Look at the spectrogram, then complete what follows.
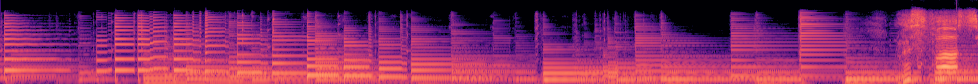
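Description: Acoustic guitar playing an instrumental break in a ballad: a run of picked single notes and chords, going into fuller strummed chords near the end.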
